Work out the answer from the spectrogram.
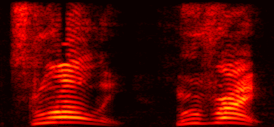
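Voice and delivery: loud, firm police orders; shouting commands. Acted. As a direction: bark orders at the suspect. Officer shouting commands at suspect.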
